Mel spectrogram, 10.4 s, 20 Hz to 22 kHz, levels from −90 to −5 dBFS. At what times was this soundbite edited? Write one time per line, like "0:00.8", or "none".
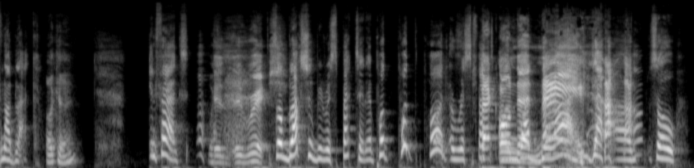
0:03.2
0:09.3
